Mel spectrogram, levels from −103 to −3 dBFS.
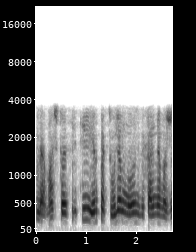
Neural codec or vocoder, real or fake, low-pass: codec, 44.1 kHz, 7.8 kbps, Pupu-Codec; fake; 3.6 kHz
